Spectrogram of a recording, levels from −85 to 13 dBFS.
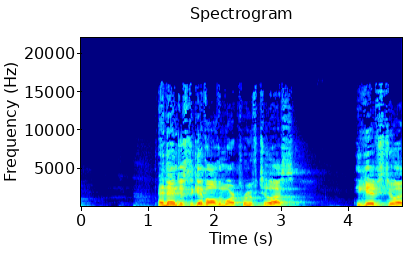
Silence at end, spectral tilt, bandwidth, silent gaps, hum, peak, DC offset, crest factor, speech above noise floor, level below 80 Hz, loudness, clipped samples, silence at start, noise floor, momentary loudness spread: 0 s; -5.5 dB/octave; 16 kHz; none; none; 0 dBFS; under 0.1%; 16 dB; 56 dB; -66 dBFS; -14 LUFS; under 0.1%; 1.15 s; -69 dBFS; 10 LU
